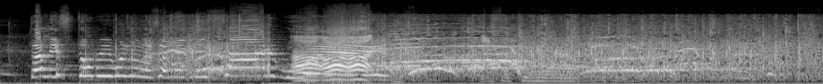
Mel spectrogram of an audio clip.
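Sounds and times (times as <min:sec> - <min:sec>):
weak applause: 0:00.0 - 0:08.2
speech: 0:00.3 - 0:04.2
people shouting: 0:01.4 - 0:07.5.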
